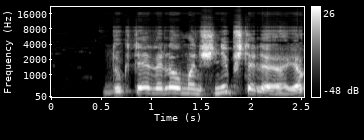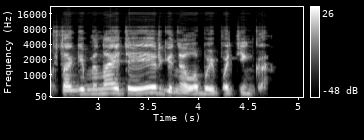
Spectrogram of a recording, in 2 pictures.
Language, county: Lithuanian, Vilnius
